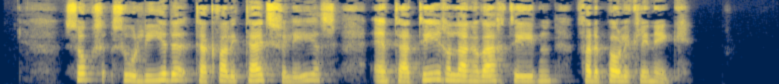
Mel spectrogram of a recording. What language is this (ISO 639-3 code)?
fry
